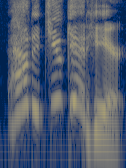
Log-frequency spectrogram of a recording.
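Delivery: high-pitched astonished question; mock bewilderment. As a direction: ask it baffled, hammed up. Rod startled to see friends.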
